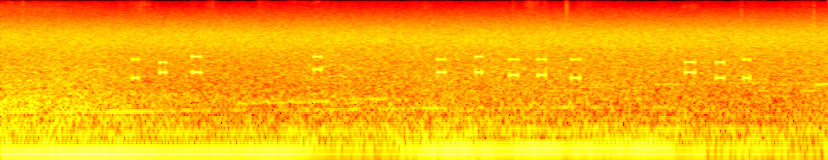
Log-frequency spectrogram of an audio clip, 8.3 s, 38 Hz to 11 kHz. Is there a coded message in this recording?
Yes: DTMF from 1.3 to 7.5 s, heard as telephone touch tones, dialled by hand, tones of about 90 ms, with phone line noise and street noise. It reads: 279 # 89552 712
